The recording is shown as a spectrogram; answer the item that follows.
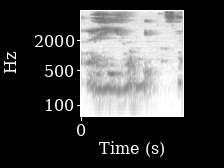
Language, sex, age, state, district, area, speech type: Maithili, female, 30-45, Bihar, Samastipur, urban, spontaneous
